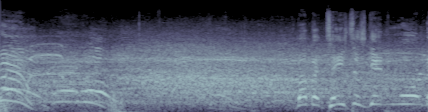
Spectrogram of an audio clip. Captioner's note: audience cheering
